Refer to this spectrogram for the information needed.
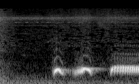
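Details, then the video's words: Tekukur or spotted dove luring other doves: a short coo, a slightly longer wavering coo, then a sustained flat coo, all low-pitched and clear against a quiet background. "Pancingan Tekukur Semua Pasti Merespon"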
